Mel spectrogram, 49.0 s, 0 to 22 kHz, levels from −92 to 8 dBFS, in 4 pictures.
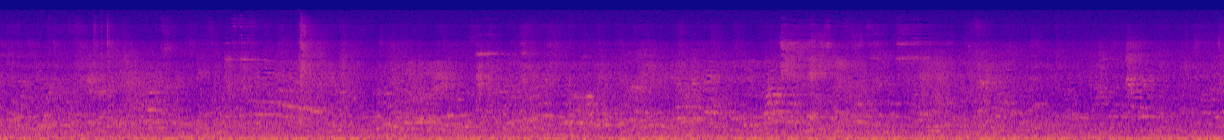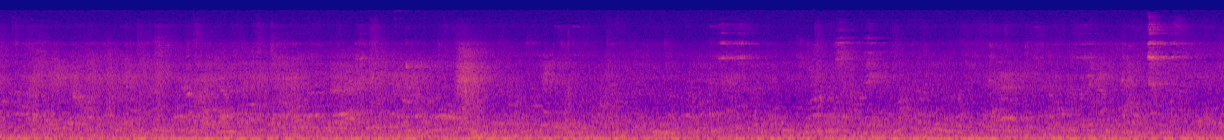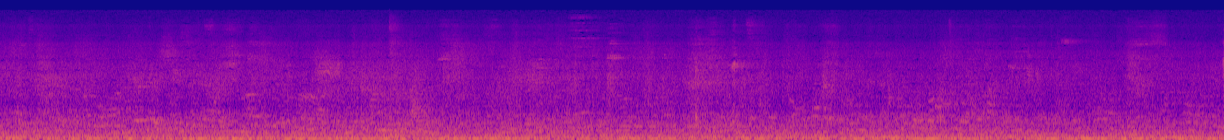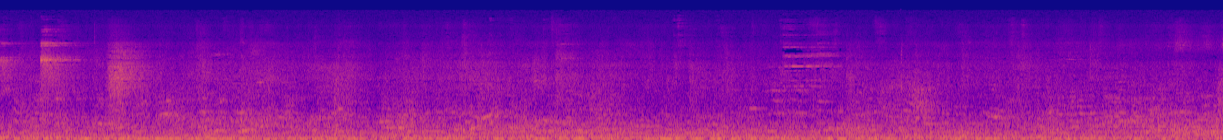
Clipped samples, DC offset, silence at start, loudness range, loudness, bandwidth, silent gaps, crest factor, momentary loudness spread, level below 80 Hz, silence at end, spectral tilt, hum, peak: under 0.1%; under 0.1%; 0 s; 3 LU; -36 LUFS; 16.5 kHz; none; 16 dB; 4 LU; -38 dBFS; 0 s; -5 dB/octave; none; -18 dBFS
